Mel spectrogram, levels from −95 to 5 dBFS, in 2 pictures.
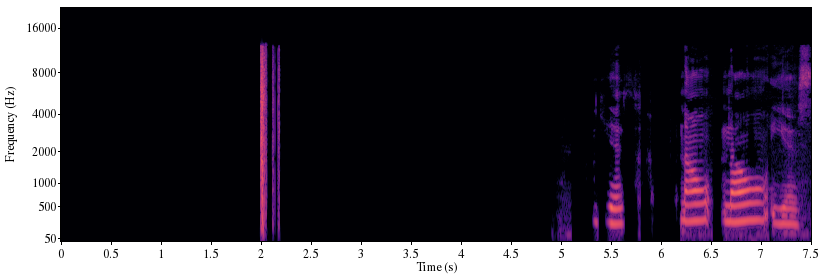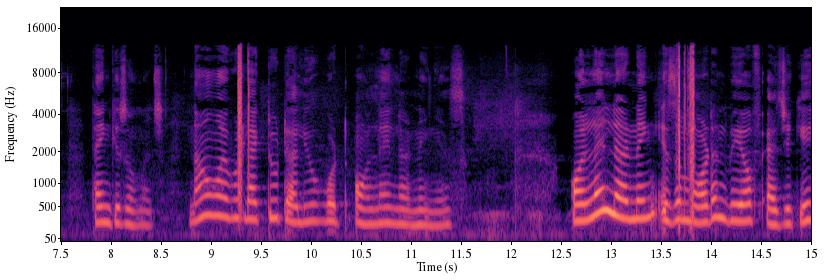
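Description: Cable scratch noise appears at 1.98 to 2.19 s, 9.27 to 9.44 s and 13.64 to 13.83 s, just after "learning is". Each is a dense, ragged rustle roughly as loud as the speech, likely from a worn connector being moved. It lasts about a fifth of a second, unlike an isolated click.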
